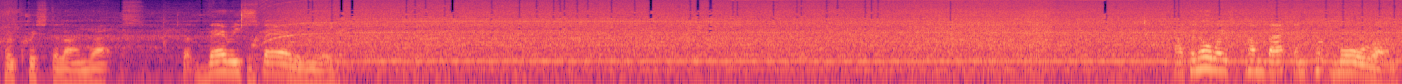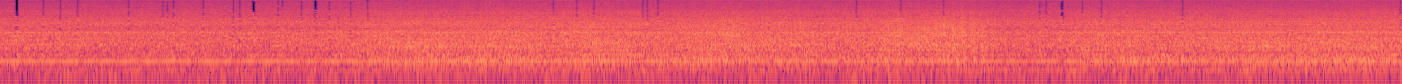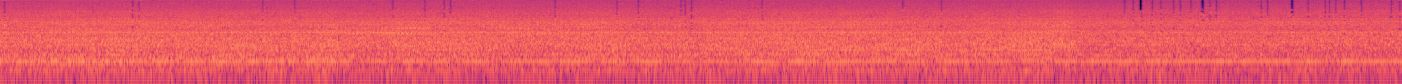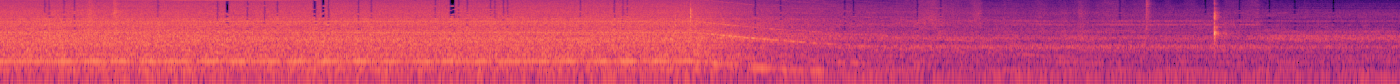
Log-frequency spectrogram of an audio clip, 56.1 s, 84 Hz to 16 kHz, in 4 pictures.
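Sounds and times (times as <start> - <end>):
respirator fan: 0.0 - 56.0
lathe buffing mop whirring: 1.6 - 51.9.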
